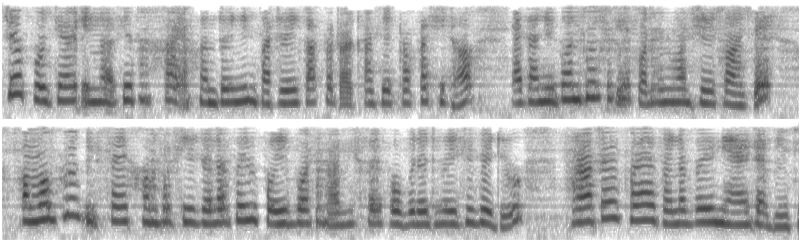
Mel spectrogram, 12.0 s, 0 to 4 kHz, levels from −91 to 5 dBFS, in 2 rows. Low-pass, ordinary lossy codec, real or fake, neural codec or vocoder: 3.6 kHz; MP3, 32 kbps; fake; codec, 24 kHz, 1 kbps, SNAC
